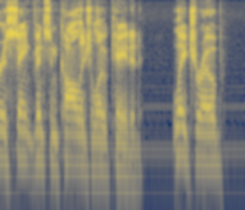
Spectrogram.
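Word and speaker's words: Latrobe: Lrobe It's just like Latroe is shorter syllables, so it's that I think that's why it sounds smoother.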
